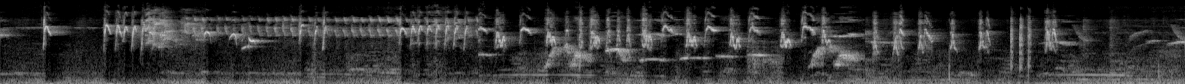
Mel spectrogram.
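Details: White-rumped shama song for training other birds: a long, varied outpouring of high trills, chatters and slurred whistles, about four notes a second, with irregular rhythm and brief gaps.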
